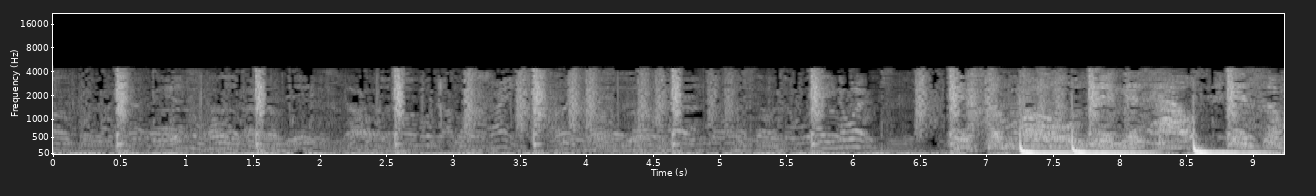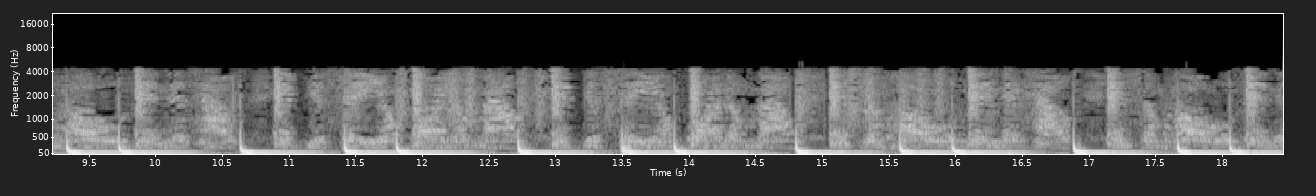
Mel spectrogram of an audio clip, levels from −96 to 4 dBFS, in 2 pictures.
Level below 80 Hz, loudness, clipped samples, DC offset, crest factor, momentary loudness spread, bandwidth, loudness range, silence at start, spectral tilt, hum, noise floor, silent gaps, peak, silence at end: -16 dBFS; -16 LUFS; under 0.1%; 0.2%; 14 dB; 16 LU; 4.5 kHz; 10 LU; 0 s; -9.5 dB/octave; none; -37 dBFS; none; 0 dBFS; 0 s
